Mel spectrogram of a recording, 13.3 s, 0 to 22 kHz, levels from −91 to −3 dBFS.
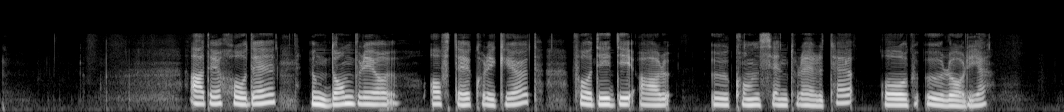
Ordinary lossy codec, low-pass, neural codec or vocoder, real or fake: none; 7.2 kHz; none; real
